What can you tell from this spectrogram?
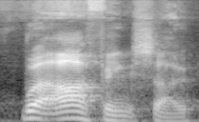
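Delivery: ordinary delivery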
